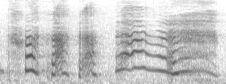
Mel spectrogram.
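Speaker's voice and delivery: delighted laugh, high. Real, not acted. Baby sings, parent laughs.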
